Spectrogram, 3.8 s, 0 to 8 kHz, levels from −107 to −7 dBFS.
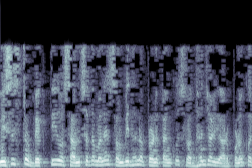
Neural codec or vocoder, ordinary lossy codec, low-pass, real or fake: none; MP3, 24 kbps; 7.2 kHz; real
